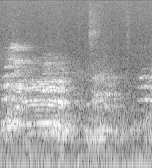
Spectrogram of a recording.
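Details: Calf lowing indoors, a harmonic moo for about a second and a half, then a fainter, wavering tail of the call, against a steady low room hum.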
